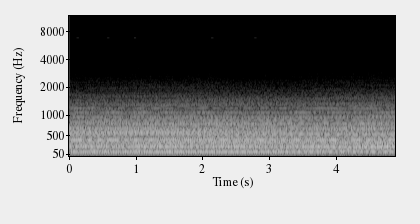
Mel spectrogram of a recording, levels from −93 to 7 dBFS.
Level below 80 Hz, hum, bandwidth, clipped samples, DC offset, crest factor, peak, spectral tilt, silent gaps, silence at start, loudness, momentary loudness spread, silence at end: -42 dBFS; none; 2 kHz; under 0.1%; under 0.1%; 12 dB; -12 dBFS; -15.5 dB/octave; none; 0 s; -23 LUFS; 1 LU; 0 s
